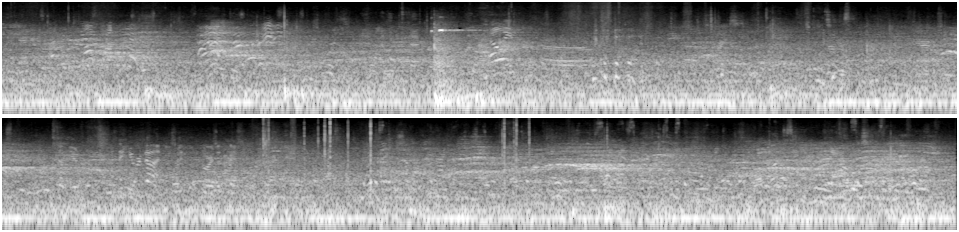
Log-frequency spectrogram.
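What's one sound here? Young women shout to each other from a distance in a large echoing hall.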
